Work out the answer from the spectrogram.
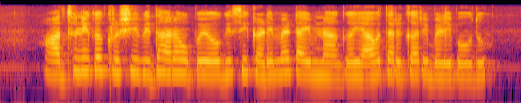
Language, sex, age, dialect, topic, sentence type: Kannada, female, 25-30, Northeastern, agriculture, question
